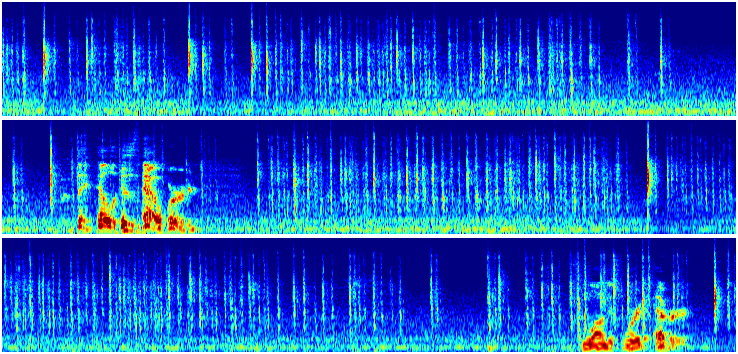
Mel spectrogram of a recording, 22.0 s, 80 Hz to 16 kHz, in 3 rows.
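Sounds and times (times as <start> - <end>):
typing on mechanical keyboard: 0.0 - 6.7, 9.2 - 22.0.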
